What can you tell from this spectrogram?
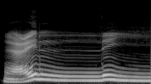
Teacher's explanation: После удвоения я у нас долгота в размере двух огласовок. Вот она. В размере двух огласовок.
